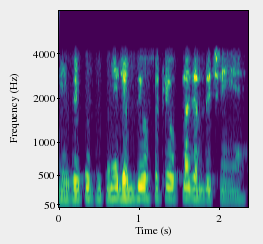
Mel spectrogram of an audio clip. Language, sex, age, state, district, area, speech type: Hindi, male, 18-30, Madhya Pradesh, Betul, rural, conversation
